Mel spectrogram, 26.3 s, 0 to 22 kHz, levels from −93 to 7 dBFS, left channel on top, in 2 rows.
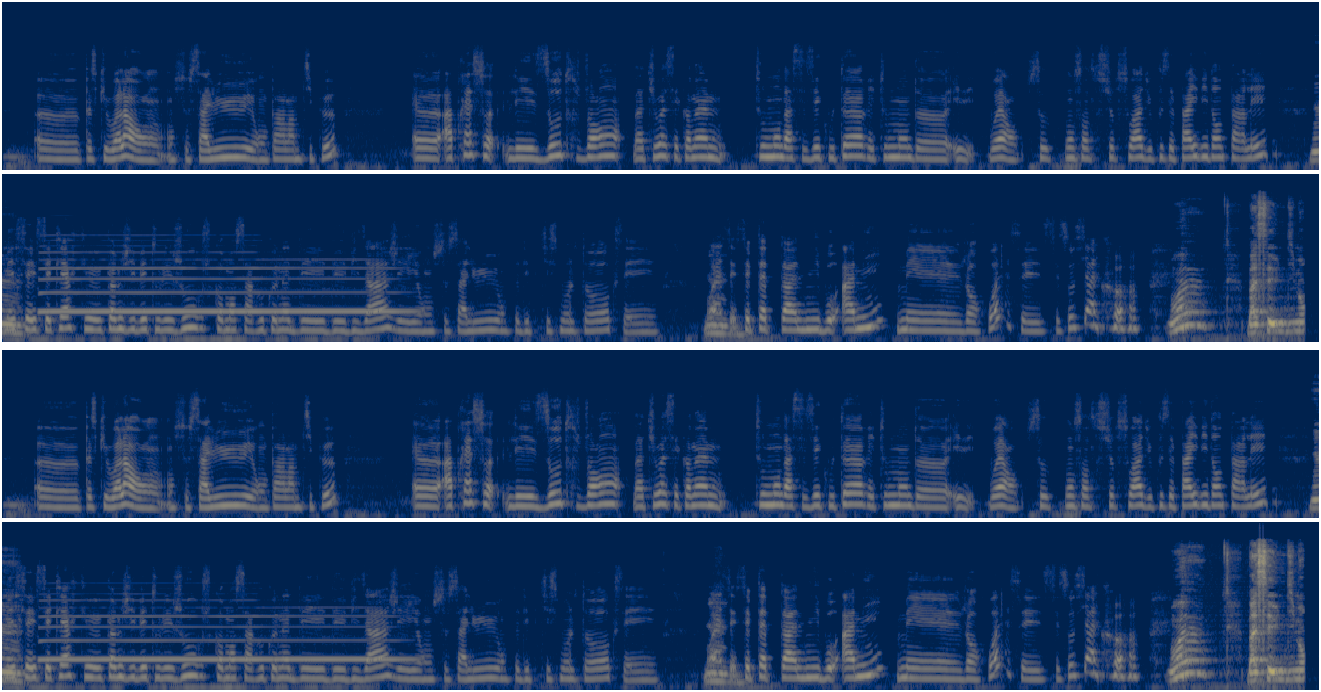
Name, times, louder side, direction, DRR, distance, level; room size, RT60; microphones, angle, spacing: voice 1, 0.3-3.4 4.1-7.2 7.5-12.6 13.2-19.7 20.2-24.8, right 1 dB, 10° right, 0.8 m, -45 dB
voice 2, 13.1-13.4 20.2-20.6 24.8-26.2, right 5 dB, 70° right, 2.2 m, -35 dB
Wind instrument woodwind instrument, 13.5-17.4, equal, 5° left, 1.9 m, -46 dB
head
